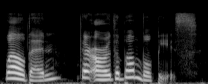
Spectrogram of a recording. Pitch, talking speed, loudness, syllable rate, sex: 240 Hz, 200 wpm, -17 LUFS, 5.8 syllables/s, female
